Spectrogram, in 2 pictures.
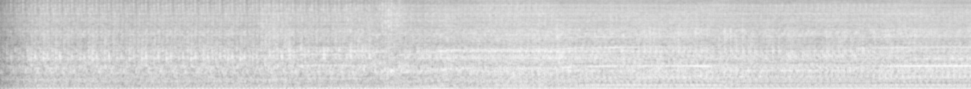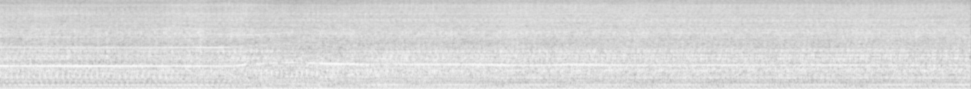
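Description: A tractor engine idles steadily and close by in a shop building setting, a loud continuous low drone with a slight shift in pitch partway through, and no voices.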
